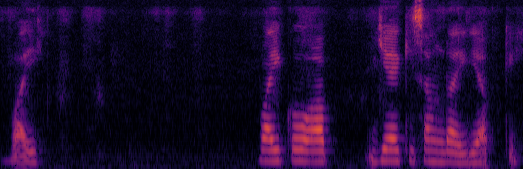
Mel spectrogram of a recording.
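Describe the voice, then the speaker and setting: A woman's voice: medium pitch, level tone, drawn-out words, gravelly, warm tone, muffled recording. A woman with an Indian accent teaching English phonics online, explaining patiently and repeating each sound.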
